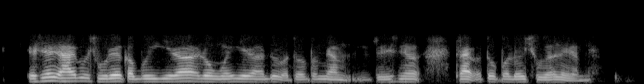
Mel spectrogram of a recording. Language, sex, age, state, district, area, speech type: Manipuri, male, 18-30, Manipur, Churachandpur, rural, conversation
